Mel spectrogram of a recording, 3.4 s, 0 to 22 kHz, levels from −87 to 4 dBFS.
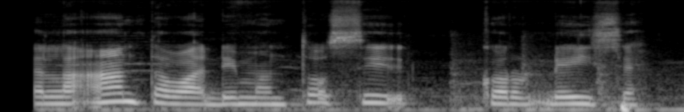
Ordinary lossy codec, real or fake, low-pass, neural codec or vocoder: none; real; none; none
